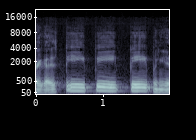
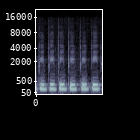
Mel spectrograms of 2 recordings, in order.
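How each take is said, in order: First: Evenly spaced imitated beeps, slightly raised; normal beeps. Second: Rapid beeps pitched far higher; alarm beeps. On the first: Explaining a normal thermometer, steady imitated beeps. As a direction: copy a calm thermometer beep. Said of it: "those digital thermometers". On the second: Retold or imitated. Fever thermometer going off, rapid high beeping. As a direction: fire off frantic beeps like an alarm. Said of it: "When this one got done".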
